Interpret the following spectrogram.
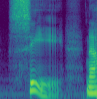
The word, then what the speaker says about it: cn: x with a parameter c. Now how do we pronounce this? I don't know. I say sn and cn. Some people say sun and kun or sin and kin or san and can.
